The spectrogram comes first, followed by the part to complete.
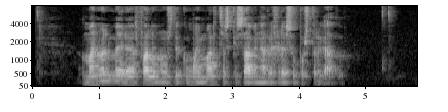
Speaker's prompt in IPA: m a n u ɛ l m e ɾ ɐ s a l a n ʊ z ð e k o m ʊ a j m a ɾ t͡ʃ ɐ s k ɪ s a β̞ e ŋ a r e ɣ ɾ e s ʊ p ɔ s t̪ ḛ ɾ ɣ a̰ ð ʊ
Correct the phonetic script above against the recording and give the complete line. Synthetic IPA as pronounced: m a n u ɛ l m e ɾ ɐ f a l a n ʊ z ð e k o m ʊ a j m a ɾ t͡ʃ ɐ s k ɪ s a β̞ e ŋ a r e ɣ ɾ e s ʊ p o s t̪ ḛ ɾ ɣ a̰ ð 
